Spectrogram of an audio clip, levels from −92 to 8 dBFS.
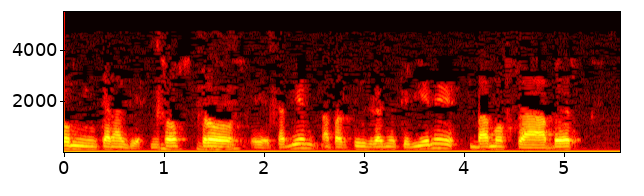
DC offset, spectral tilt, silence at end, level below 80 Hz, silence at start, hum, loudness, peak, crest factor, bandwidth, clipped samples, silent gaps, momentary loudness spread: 4%; -12 dB/octave; 0.4 s; -60 dBFS; 0 s; none; -22 LUFS; -6 dBFS; 16 dB; 4.5 kHz; under 0.1%; none; 9 LU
